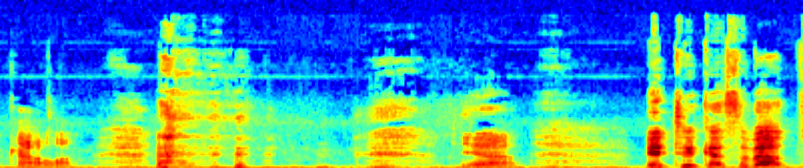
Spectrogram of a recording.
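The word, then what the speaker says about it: Ocala: are at a rester just south of Okala Oka Okala Kevin's always calling it Oka because everybody else seems to but it's actually pronounced aala yeah it took us about 3 three and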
